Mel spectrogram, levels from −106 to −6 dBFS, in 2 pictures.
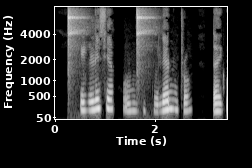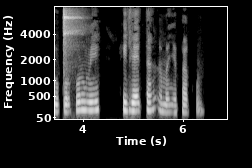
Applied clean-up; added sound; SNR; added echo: none; Tambourine; -3 dB; none.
